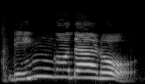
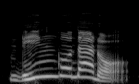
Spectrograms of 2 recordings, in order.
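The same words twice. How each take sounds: First: The pitch peaks on the syllable ro. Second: The pitch peaks on the syllable da. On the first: "The accent peak is on ro or sho" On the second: "The accent peak is on da or de. This is not correct according to the dictionaries"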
